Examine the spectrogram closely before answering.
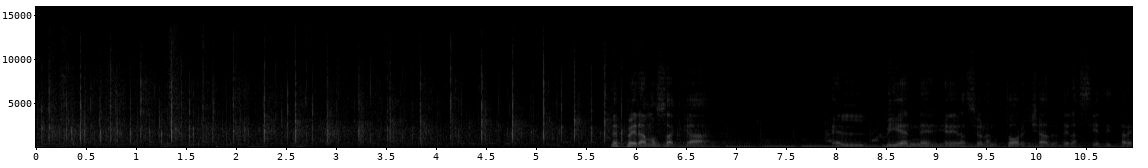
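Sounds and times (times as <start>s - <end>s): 
applause: 0.0s - 7.4s
speech: 5.8s - 6.9s, 8.0s - 10.9s.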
